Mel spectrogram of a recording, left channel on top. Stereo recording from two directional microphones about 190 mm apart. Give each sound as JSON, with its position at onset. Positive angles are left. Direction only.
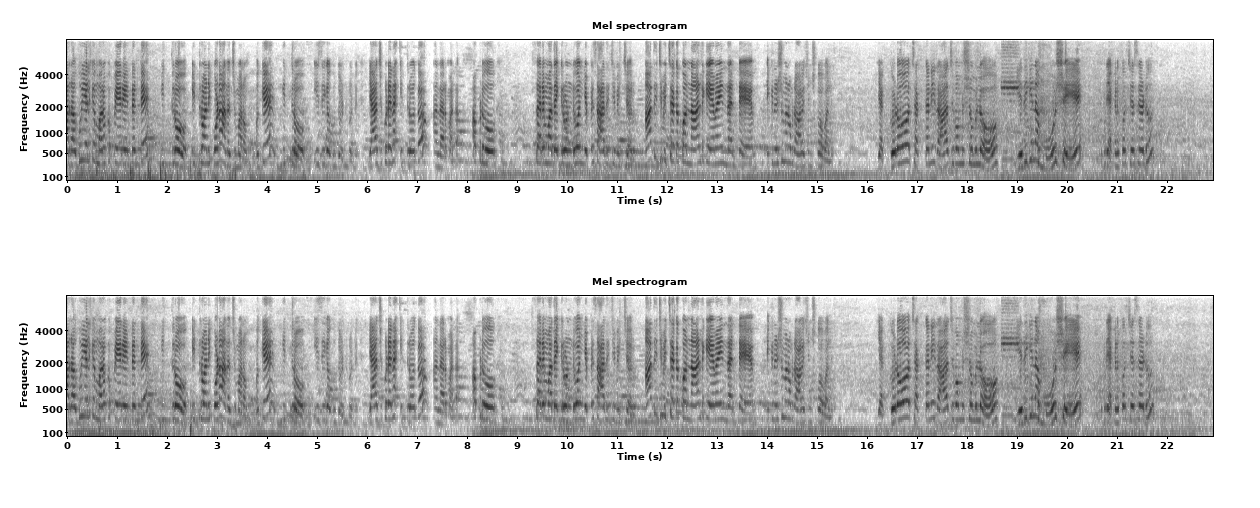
{"t": 0.0, "sound": "a woman's voice", "side_deg": 30}
{"t": 16.6, "sound": "a woman's voice", "side_deg": 45}
{"t": 21.2, "sound": "a woman's voice", "side_deg": 45}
